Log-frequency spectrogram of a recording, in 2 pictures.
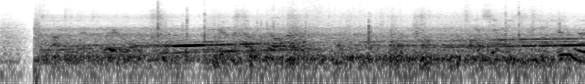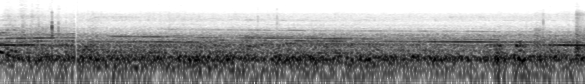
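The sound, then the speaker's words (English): A train on its way to London rolls steadily along the rails, its loud, continuous rumble with whining motor tones that rise and fall over the clattering wheels throughout. “Mind the gap between the train and the platform.”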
